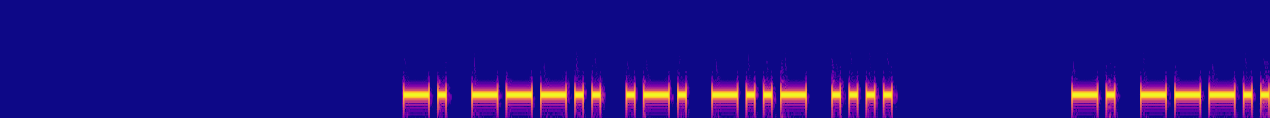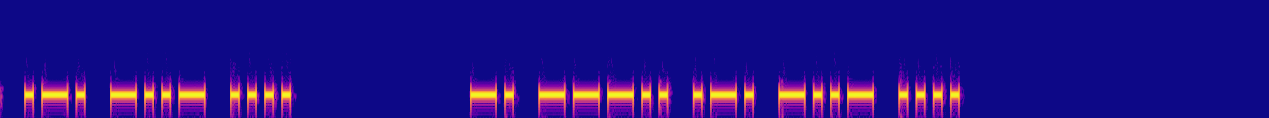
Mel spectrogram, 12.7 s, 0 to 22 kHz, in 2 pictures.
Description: Morse code, heard as a keyed tone, about 28 wpm, 700 Hz. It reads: N8RXH N8RXH N8RXH
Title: USA Call Signs - 5 Characters - Repeated 3x - 28wpm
